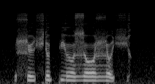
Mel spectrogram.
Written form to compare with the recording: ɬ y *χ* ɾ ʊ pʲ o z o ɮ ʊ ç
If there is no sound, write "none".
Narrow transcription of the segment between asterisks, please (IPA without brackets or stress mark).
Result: ç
